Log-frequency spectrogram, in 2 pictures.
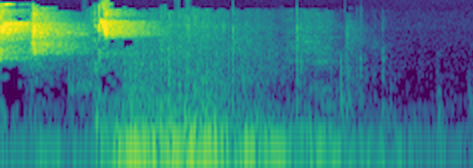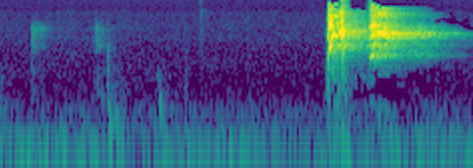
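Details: Domestic lovebirds, part of a group of five kept as pets: two sharp, high squeaky chirps at the start, a low thump beneath, then silence before a final pair of shrill chirps.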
